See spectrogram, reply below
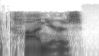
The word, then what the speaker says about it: Conyers: You know John Conyers, the quiet, soft-spoken John Conyers, with an emphasis on the first syllable of his last name, John Con.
